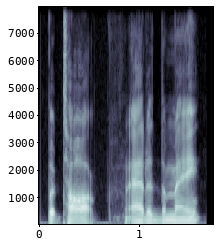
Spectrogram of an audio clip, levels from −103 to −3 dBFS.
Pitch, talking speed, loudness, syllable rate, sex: 105 Hz, 170 wpm, -18 LUFS, 4.8 syllables/s, male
